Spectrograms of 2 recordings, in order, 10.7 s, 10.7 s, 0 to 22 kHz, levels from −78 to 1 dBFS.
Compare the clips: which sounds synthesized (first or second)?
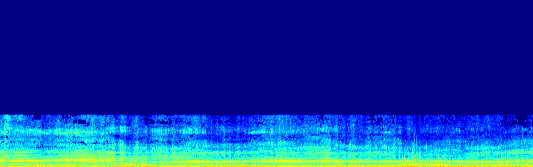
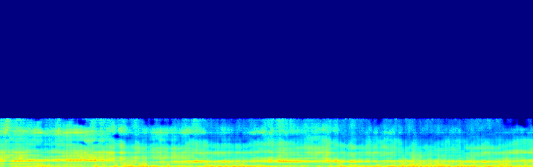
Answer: second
